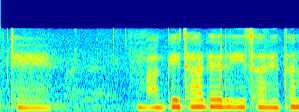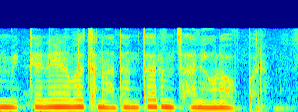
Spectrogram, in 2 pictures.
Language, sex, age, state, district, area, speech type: Dogri, female, 18-30, Jammu and Kashmir, Jammu, rural, spontaneous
